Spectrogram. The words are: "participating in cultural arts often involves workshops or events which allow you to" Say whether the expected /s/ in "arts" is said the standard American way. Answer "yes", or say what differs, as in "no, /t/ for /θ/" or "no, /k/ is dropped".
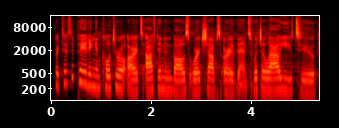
yes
